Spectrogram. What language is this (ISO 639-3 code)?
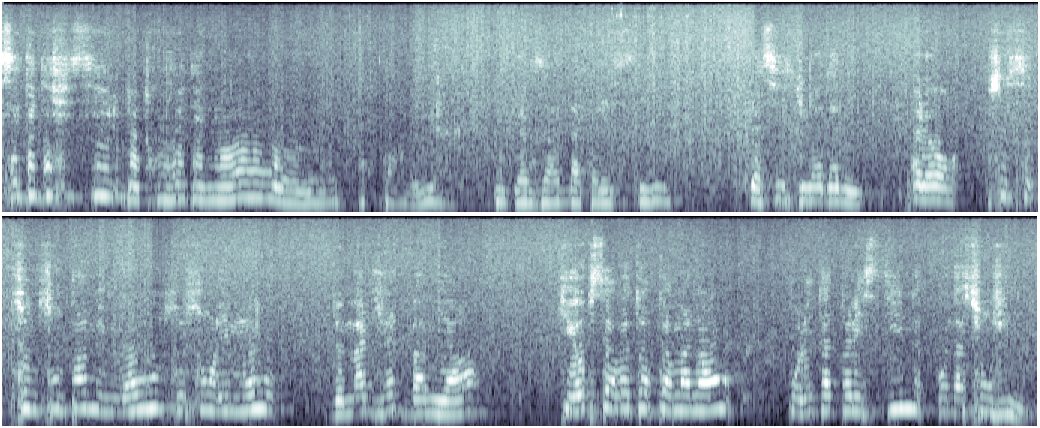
fra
